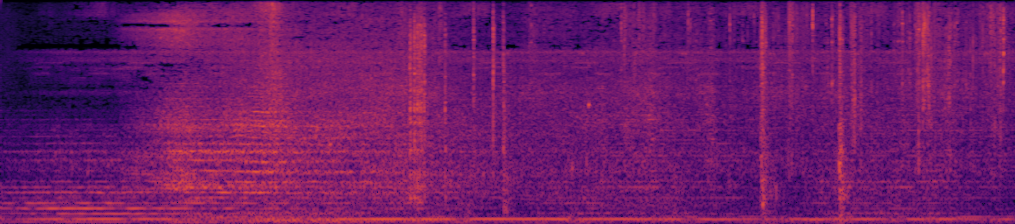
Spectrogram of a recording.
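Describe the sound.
A car being driven hard, with a loud, continuous low engine drone running throughout alongside road noise and scattered faint clicks. No one speaks.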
